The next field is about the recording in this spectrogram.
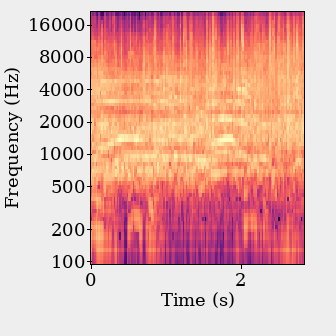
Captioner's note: audience cheers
